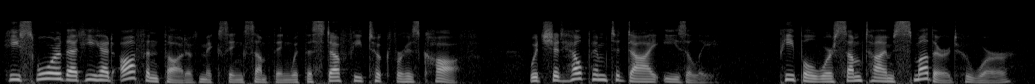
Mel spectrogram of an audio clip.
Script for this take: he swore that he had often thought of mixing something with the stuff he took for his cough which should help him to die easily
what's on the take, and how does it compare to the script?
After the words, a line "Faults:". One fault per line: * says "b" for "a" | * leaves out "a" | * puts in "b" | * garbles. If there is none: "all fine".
he swore that he had often thought of mixing something with the stuff he took for his cough which should help him to die easily people were sometimes smothered who were
Faults:
* puts in "people were sometimes smothered who were"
